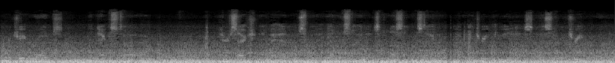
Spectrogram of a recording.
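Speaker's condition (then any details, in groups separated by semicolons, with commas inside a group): No condition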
